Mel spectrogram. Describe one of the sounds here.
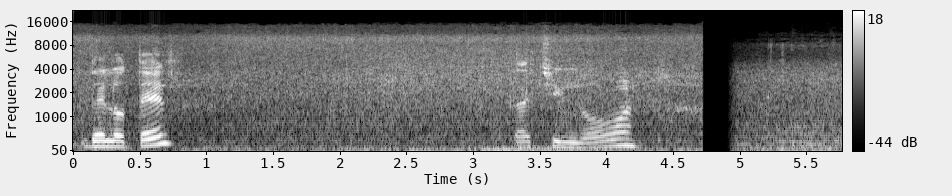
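A river rushes and splashes over rocks nearby.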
